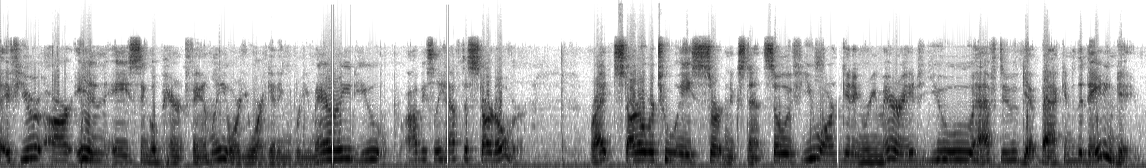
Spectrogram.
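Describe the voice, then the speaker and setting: A man's voice: sits high, expressive, normal speed, a little hiss or hum, low-quality recording. Chatty man giving a lecture. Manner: conversational, asks "right?" often, acts out quotes. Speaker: college instructor. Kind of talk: recorded lecture.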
